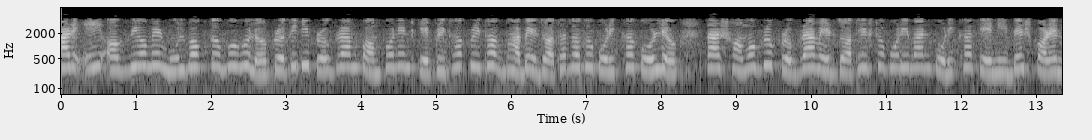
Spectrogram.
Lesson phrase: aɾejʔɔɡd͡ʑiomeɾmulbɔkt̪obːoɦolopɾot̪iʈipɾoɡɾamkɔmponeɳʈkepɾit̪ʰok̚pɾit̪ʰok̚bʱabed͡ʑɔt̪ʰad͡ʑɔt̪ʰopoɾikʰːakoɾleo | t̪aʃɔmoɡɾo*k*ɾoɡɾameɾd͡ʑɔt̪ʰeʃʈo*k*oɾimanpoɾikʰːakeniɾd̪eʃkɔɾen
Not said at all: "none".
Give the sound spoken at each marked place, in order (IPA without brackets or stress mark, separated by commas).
p, p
